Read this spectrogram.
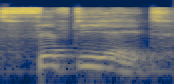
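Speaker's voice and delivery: fifty-eight given extra weight. Reading out a list of numbers, leaning on the first: stressing fifty-eight. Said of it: "I said fifty-eight with an emphasis".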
